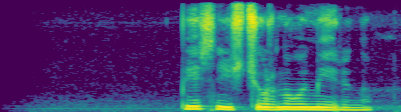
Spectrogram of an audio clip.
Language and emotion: Russian, neutral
